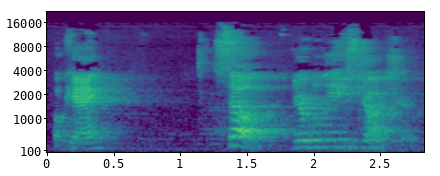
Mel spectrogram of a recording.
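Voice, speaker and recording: A man in his twenties takes it slowly as he gives a group sales training talk, his voice high and a bit bright. Punchy and emphatic, he fires rhetorical questions and swears casually. Faint hiss and a distant mic add to the very echoey room sound.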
